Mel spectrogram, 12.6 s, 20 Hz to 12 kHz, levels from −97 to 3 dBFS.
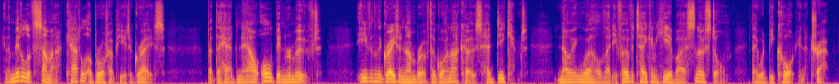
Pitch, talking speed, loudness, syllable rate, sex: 115 Hz, 215 wpm, -21 LUFS, 6.3 syllables/s, male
